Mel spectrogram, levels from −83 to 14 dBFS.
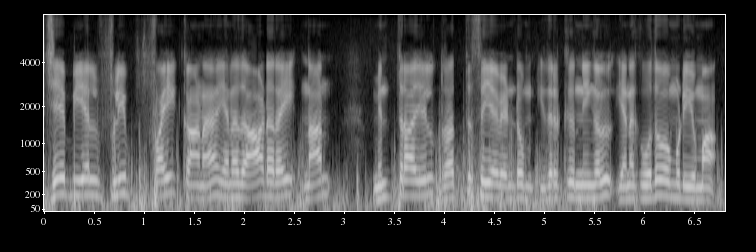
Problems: background sounds at intervals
